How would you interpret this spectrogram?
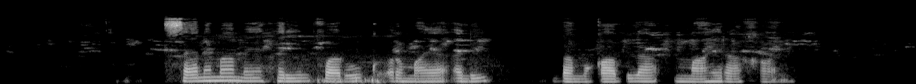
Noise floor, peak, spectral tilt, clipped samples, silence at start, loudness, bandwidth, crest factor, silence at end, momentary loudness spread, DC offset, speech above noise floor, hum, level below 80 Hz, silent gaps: -71 dBFS; 0 dBFS; -4.5 dB/octave; under 0.1%; 1.65 s; -21 LUFS; 9.6 kHz; 24 dB; 1.2 s; 15 LU; under 0.1%; 50 dB; none; -60 dBFS; none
